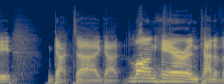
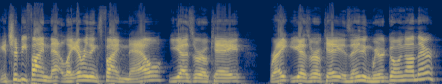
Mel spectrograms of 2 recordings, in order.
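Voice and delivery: higher, louder worried questioning; anxious checking; 5 semitones higher, 5 dB louder than usual. Acted. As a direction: check nervously that everyone is okay. Butcher checking they are safe.

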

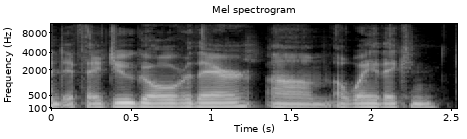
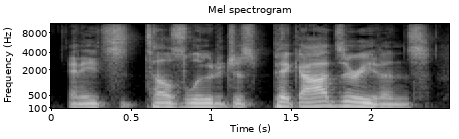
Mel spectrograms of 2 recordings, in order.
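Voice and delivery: normal talking voice

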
